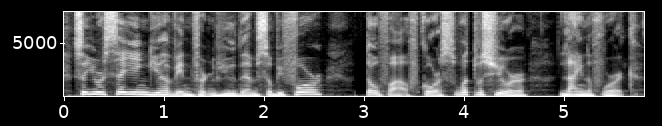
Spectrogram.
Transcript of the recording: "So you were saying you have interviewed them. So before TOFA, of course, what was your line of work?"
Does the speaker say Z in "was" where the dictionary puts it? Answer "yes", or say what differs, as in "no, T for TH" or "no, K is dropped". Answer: no, S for Z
